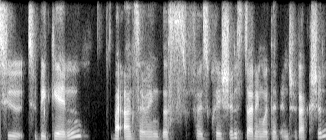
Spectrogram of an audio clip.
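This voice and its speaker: Very deep and low in pitch, a woman's voice comes across in a dry, close sound with no echo. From South Africa. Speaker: panel host, platform editor. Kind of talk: panel discussion.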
